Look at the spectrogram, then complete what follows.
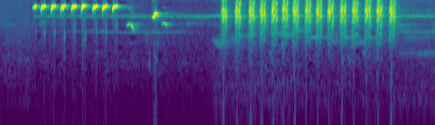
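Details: Kolibri ninja song from a caged-bird training recording: a crisp, fast series of very high chips, a couple of sharp slurred notes, then a rougher, buzzy repeated trill.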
